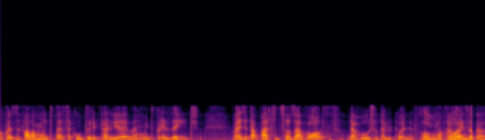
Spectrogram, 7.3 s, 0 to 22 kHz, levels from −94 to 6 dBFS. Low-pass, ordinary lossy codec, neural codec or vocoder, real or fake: 5.4 kHz; none; codec, 24 kHz, 1.5 kbps, HILCodec; fake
